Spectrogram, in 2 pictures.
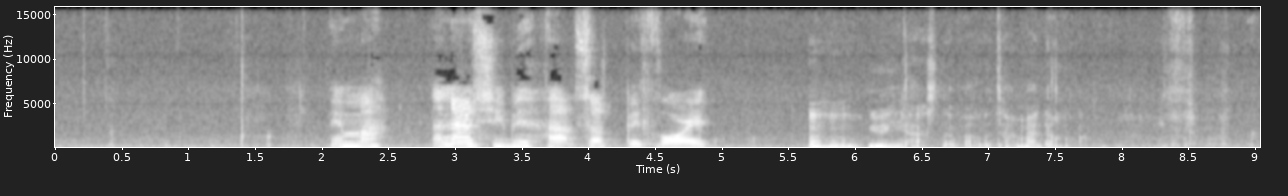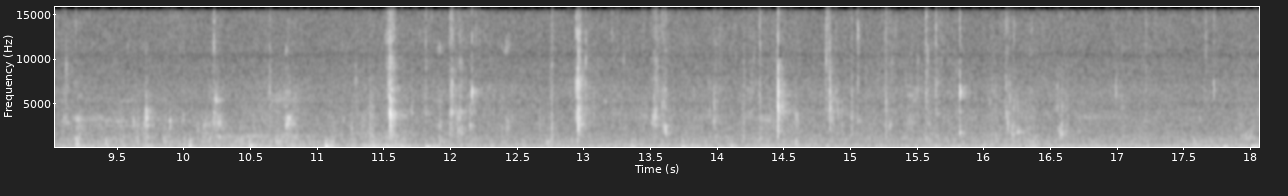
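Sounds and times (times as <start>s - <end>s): person chewing: 8.3s - 18.0s.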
